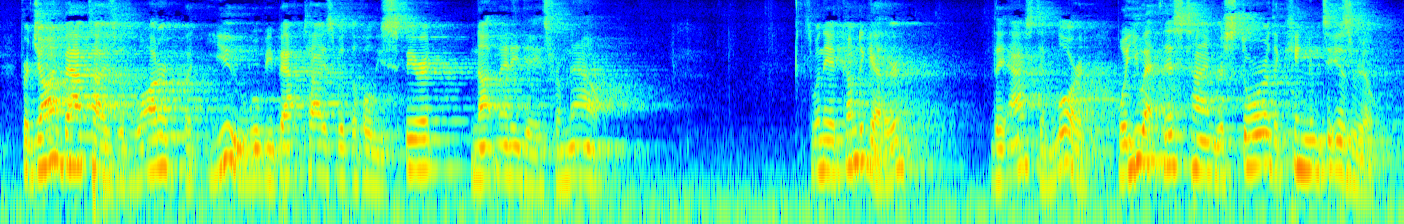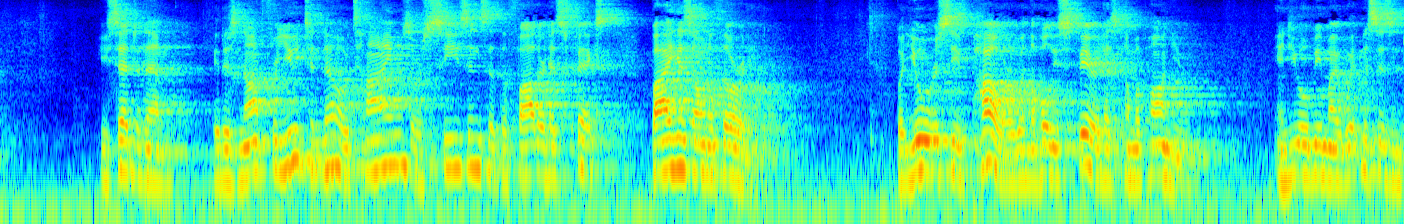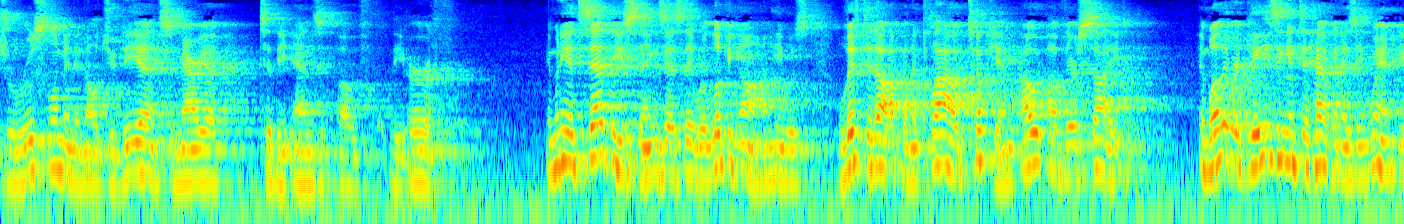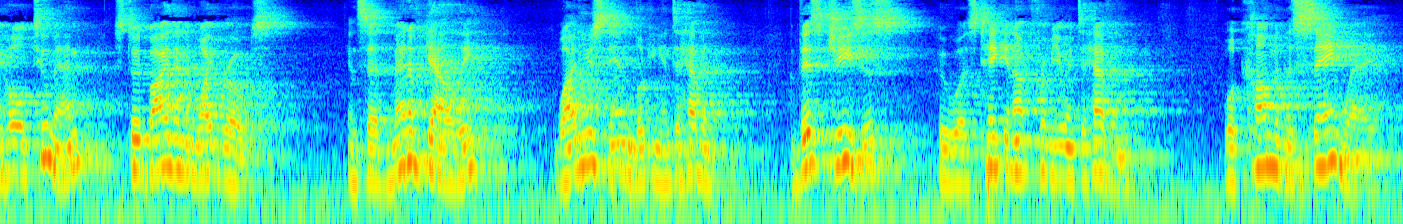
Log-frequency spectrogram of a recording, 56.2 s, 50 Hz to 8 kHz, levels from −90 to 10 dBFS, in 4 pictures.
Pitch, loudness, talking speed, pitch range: 150 Hz, -21 LUFS, 180 wpm, 130-170 Hz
